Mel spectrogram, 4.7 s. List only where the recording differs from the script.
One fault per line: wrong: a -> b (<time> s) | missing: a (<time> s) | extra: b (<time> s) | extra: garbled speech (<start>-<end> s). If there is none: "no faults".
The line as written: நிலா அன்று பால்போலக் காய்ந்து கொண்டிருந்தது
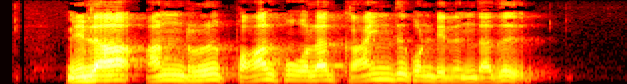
no faults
